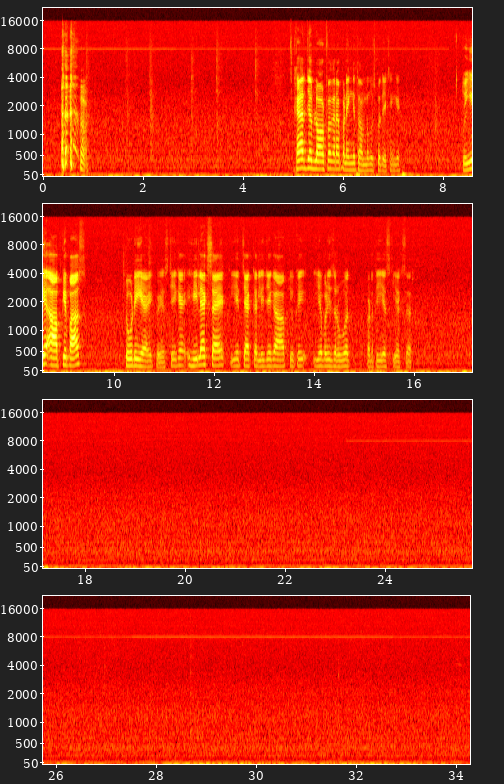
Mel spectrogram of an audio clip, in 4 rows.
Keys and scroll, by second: 0.3 z.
